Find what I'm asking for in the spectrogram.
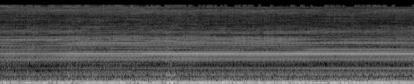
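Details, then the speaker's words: Off-grid solar ice block machine with DC compressor on solar panel and battery, no inverter, producing ice: steady, even low hum with constant electric buzz, no knocks or surging; compressor running smoothly. "So you can hear the sound. The engine is running smoothly."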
